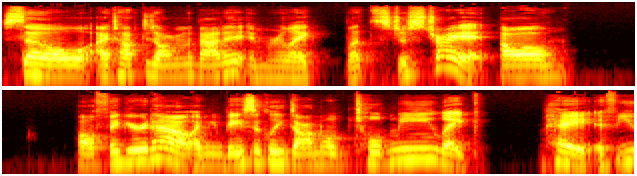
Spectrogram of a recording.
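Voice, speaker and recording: A woman's normal speaking voice at medium pitch and a fairly slow pace, on a very clean recording with a silent background. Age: 30s. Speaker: podcast host, mother of children with rare disease. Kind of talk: casual personal monologue. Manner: casual, filler-heavy.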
